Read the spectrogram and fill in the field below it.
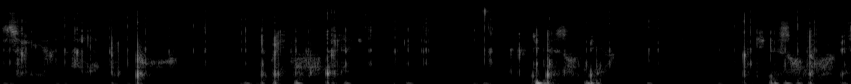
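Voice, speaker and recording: A woman whispers very slowly, her loudness swinging widely and long pauses coming often. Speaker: ASMR creator. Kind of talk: casual intro to listener. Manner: whispered.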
